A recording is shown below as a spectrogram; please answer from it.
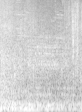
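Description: Incendio fire spell cast repeatedly during a dark wizard battle in Hogwarts Legacy, a low rumbling boom that stays steady and dense for its brief length with no voices over it.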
